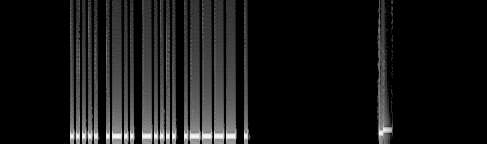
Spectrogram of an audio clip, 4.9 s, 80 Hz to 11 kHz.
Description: Morse code, heard as a keyed tone, about 38 wpm, 700 Hz. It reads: 5L61E
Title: Code Groups - 5 Letter:Numbers - 40wpm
